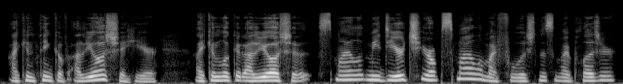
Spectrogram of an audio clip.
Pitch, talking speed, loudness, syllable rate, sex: 180 Hz, 230 wpm, -17 LUFS, 6.2 syllables/s, male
